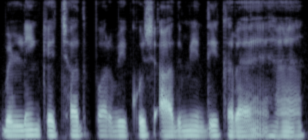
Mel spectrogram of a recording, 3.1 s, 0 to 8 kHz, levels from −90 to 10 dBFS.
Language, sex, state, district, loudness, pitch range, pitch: Hindi, male, Jharkhand, Palamu, -17 LUFS, 95-105 Hz, 105 Hz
